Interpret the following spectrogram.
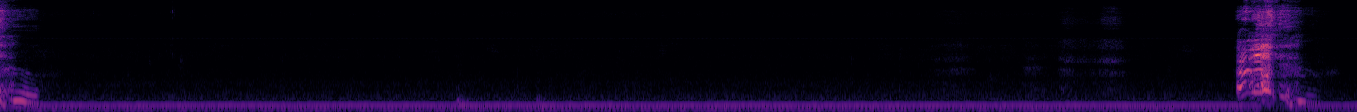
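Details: Long, quiet stretch with a steady low hum and a brief breathy sound at the start, ending in one sharp, explosive sneeze after false starts; an ordinary sneeze.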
